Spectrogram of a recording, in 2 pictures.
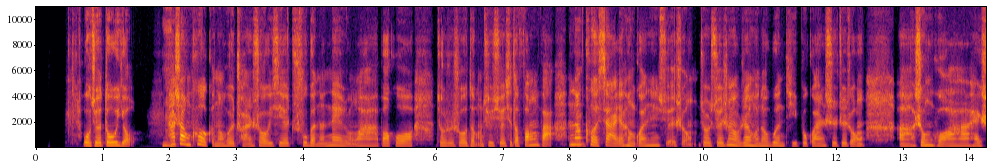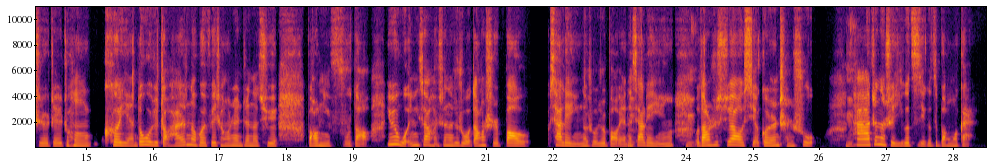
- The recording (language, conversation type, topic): Chinese, podcast, 你受益最深的一次导师指导经历是什么？
- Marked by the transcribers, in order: laughing while speaking: "这"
